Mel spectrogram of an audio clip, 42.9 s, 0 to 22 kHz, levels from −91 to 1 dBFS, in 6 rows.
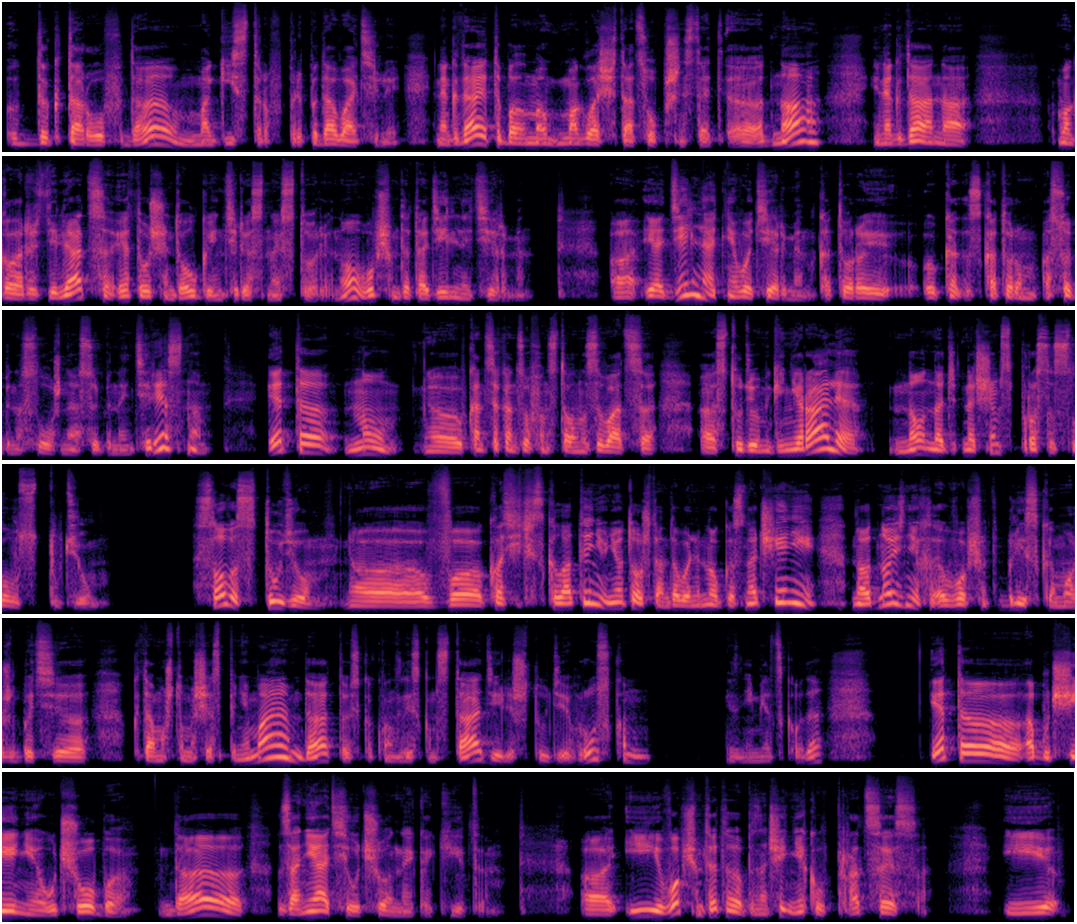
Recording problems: thin; somewhat; fading below 300 Hz

